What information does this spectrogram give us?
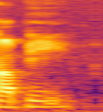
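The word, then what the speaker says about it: PPEE: be using we've got ppe pronounced puppy and p insider those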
